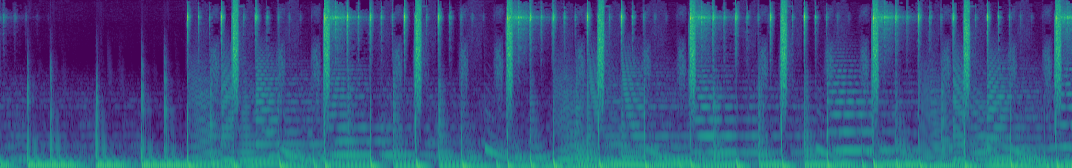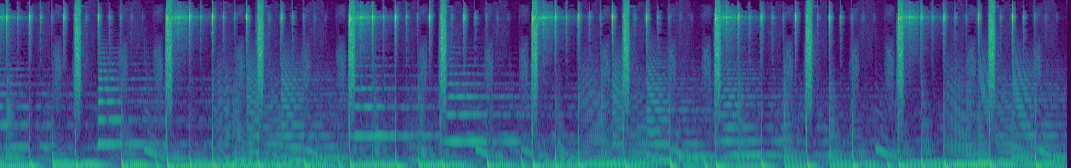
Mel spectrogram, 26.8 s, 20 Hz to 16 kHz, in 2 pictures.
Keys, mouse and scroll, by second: 0.4 click, 2.0-2.7 scroll up 1, 2.7 middle click, 3.2 right click, 3.8 scroll up 1, 10.6 right click, 15.7 space, 18.4 shift+0, 19.7 click, 25.9 click.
